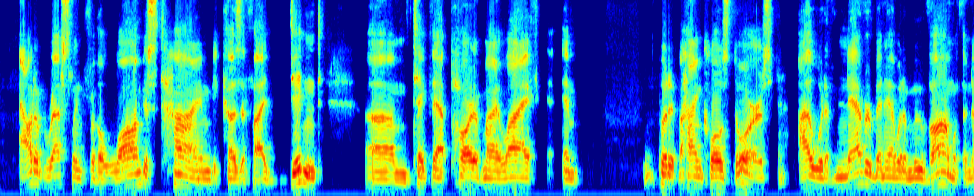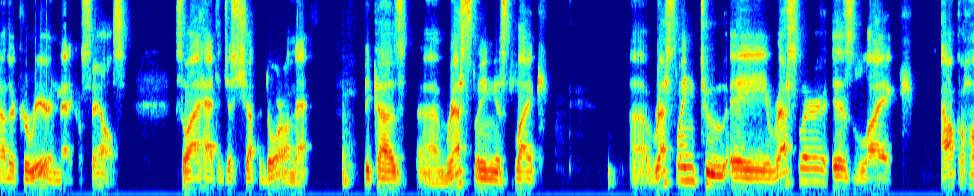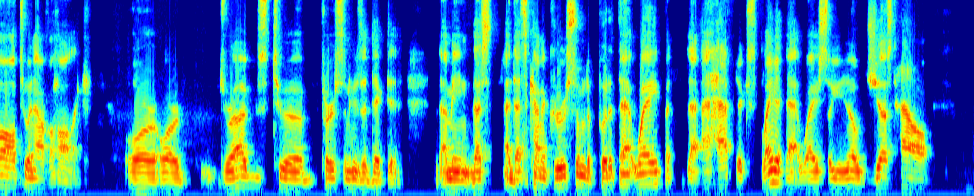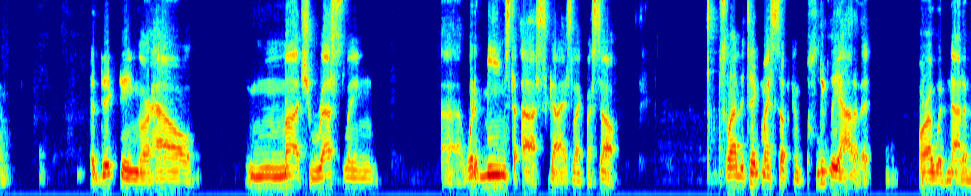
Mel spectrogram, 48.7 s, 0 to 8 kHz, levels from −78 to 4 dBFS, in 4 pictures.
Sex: male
